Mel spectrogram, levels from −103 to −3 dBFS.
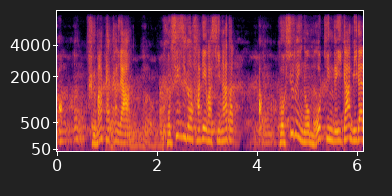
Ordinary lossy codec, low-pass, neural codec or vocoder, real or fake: none; 7.2 kHz; codec, 16 kHz, 4.8 kbps, FACodec; fake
